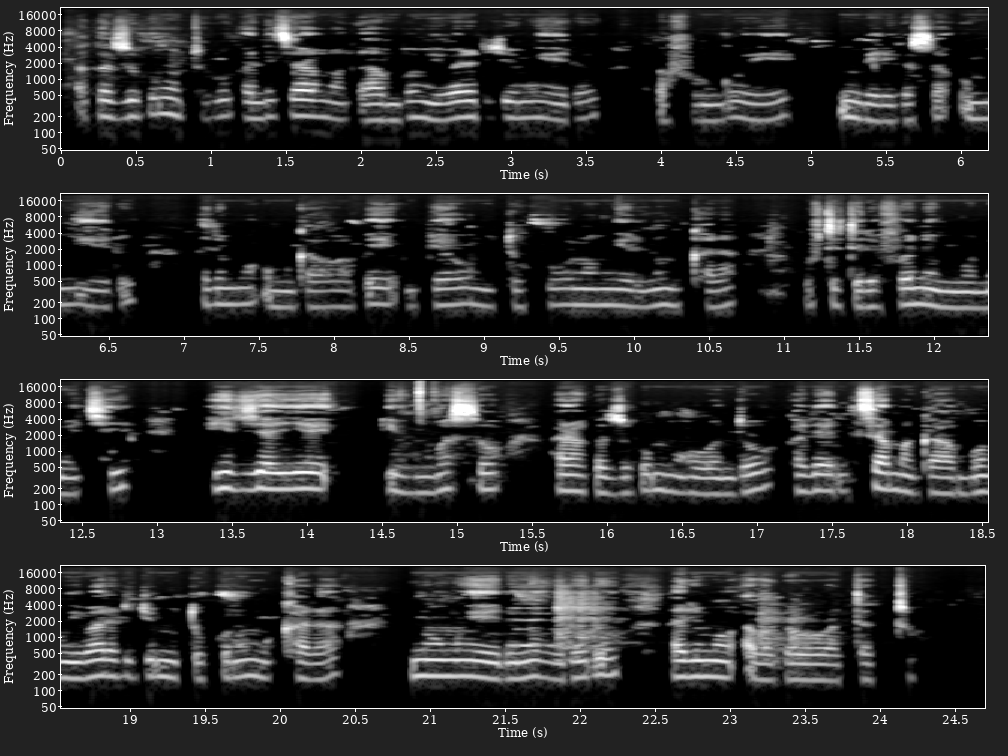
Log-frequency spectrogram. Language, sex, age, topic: Kinyarwanda, female, 18-24, finance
